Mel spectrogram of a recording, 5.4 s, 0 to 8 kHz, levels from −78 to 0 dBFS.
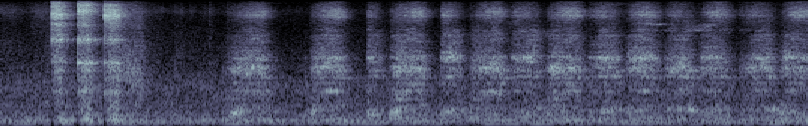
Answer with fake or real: real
